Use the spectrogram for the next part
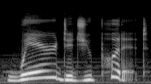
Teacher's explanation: Heavy stress on put, the actual content being questioned, while where and [music] did remain comparatively light.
